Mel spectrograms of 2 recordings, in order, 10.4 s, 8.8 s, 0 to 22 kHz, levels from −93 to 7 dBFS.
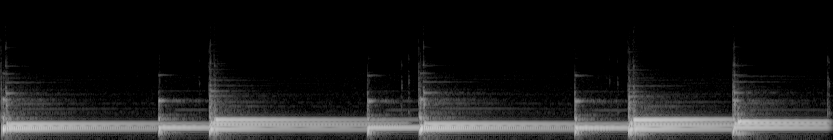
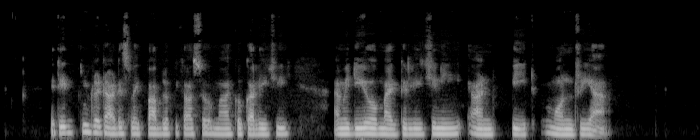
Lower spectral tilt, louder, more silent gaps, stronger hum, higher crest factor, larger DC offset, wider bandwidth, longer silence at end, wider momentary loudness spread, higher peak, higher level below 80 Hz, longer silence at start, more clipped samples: first, -12 dB/octave vs -8 dB/octave; about the same, -24 LUFS vs -25 LUFS; neither; neither; about the same, 18 dB vs 16 dB; neither; second, 3 kHz vs 14.5 kHz; second, 0 s vs 1.2 s; first, 12 LU vs 7 LU; about the same, -6 dBFS vs -8 dBFS; second, -68 dBFS vs -60 dBFS; second, 0 s vs 0.65 s; neither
